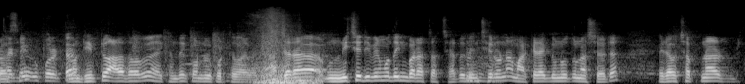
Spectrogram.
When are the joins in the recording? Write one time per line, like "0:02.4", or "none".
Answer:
0:02.8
